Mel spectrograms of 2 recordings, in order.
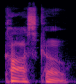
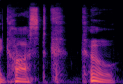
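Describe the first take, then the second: First: Said in the usual way. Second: Slow "Costco" with the T sounded separately; over-pronounced T. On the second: Shown as a demonstration. Showing what he doesn't say, "Costco" with hard T. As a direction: split "Costco" as "Cost-co", hitting the T. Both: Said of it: "I don't say Costco".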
